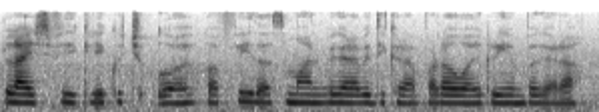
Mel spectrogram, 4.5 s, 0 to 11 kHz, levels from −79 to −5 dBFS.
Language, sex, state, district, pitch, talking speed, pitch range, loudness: Hindi, female, Punjab, Pathankot, 200 Hz, 185 wpm, 190-205 Hz, -20 LUFS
